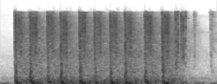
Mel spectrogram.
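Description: Gunshots fired in the VR shooter game Pavlov, about a dozen sharp, loud, evenly spaced shots in quick succession, close and alone with no talk.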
